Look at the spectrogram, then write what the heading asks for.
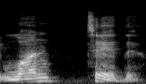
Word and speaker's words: wanted: Every time the final pronunciation of a regular verb is T or D, right? T or D, the pronunciation is going to be id. Id. And this one is going to sound like an extra syllable, right? So it's going to be wanted, wanted, id. No ed, no id.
